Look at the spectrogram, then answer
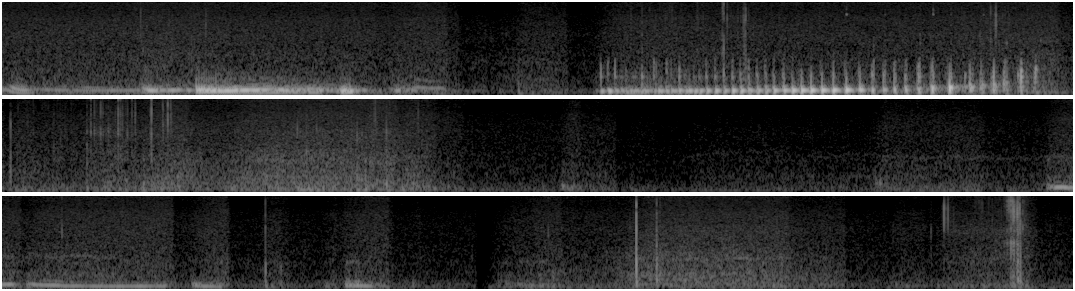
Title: Intense stomach rumbling hungry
